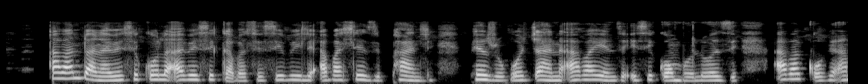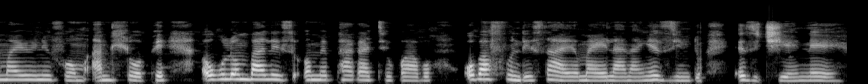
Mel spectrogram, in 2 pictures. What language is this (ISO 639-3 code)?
nde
